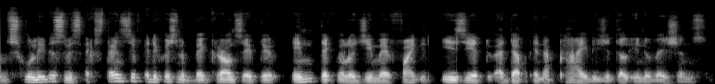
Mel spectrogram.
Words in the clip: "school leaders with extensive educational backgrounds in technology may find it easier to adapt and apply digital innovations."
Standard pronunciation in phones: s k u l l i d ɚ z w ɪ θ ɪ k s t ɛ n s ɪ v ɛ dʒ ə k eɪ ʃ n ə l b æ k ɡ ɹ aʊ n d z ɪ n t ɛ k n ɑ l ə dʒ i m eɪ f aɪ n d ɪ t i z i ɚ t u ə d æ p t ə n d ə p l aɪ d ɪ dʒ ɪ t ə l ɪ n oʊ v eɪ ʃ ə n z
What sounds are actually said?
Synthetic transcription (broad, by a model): s k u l l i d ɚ s w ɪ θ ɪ k s t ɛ n s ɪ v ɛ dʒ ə k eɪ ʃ ə n b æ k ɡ ɹ aʊ n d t ɪ n t ɛ k n ɑ l ə dʒ i m eɪ f aɪ n d ɪ t i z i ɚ t u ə d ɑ p t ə n ə p l aɪ d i dʒ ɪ t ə l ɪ n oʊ v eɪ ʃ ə n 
